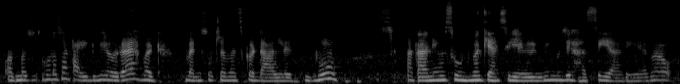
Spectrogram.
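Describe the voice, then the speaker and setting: A woman's voice: on the low side, steady tone, brisk, a little hiss or hum. A young woman from the hills chatting casually to her viewers in a vlog, tired and talking like a friend. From Uttarakhand hills. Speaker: vlogger. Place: home, then outdoors in Delhi traffic.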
